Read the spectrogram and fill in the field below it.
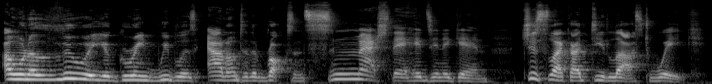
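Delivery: loud, slow, gloating bully voice; boastful bully. A narrator's reading. Bully taunting Will about his wibblers, gloating loudly. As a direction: gloat over the win.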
